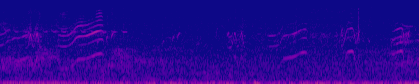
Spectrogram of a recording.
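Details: Lapwings in a field proposed for gravel extraction give wheezy, slurred 'pee-wit' whistles that sweep up then down, several in quick succession, over a steady low rumble of wind.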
